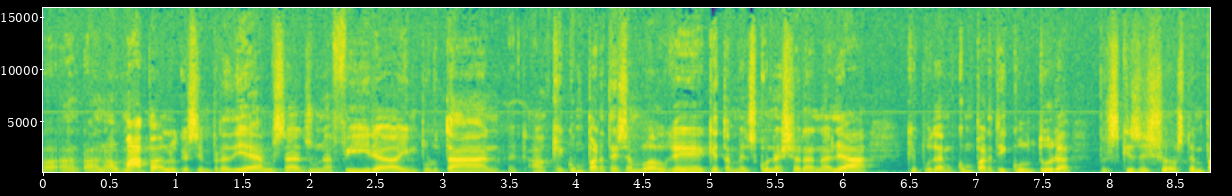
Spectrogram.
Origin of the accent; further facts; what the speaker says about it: Calella, Catalonia, Spain; perquè és la festa major i la fira del meu poble. Llavors jo tinc... I compro la idea d'un dia lliure, però és que no és suficient. O sigui, és la fira de Calella.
